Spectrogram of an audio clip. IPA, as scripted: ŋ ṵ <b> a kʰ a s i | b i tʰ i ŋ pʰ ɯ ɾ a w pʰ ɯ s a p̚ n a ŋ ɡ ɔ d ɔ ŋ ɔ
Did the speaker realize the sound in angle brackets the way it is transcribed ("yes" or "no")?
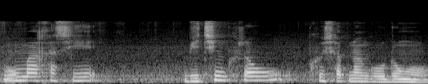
no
